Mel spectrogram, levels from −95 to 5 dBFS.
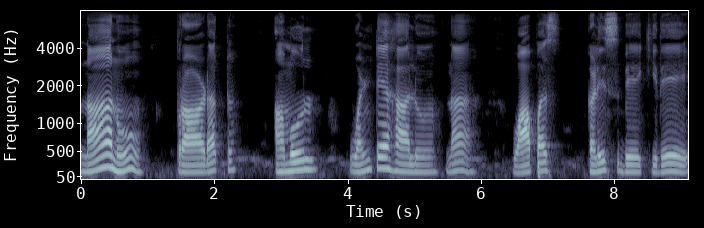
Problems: none marked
